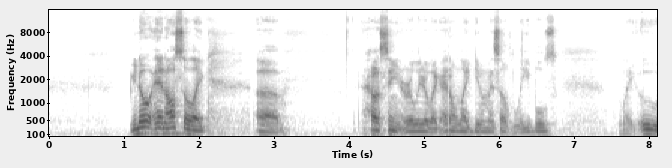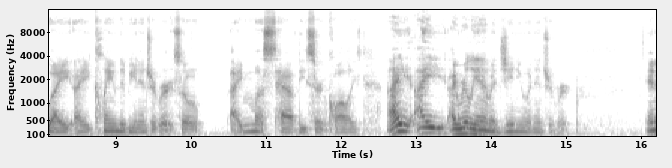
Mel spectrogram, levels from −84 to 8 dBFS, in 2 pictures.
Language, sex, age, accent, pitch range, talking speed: English, male, 20-39, American, 100-135 Hz, 160 wpm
